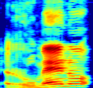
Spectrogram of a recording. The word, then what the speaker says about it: rumeno: Però in italiano per complicare le cose ci sono due modi di dirlo, cioè rumeno o romeno.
